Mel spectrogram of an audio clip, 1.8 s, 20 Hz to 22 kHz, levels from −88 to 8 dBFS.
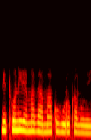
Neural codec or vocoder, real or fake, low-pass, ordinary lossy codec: none; real; 3.6 kHz; none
